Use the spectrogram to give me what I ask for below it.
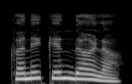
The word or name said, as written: ಕನೆಕೆಂದಾಳ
